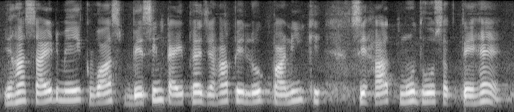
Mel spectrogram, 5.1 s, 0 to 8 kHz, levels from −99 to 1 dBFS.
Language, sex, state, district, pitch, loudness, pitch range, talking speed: Hindi, male, Arunachal Pradesh, Lower Dibang Valley, 195 Hz, -15 LUFS, 170-210 Hz, 220 wpm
